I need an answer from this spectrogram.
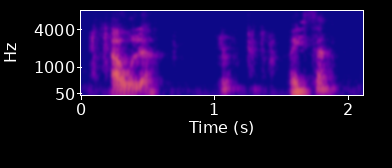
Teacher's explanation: Y si digo aula, la tonicidad está en la vocal abierta. Y la que no está sombreada, la del costadito, la U, que es vocal cerrada, como ves, es átona, entonces ahí se produce un diptongo. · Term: abierta tónica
